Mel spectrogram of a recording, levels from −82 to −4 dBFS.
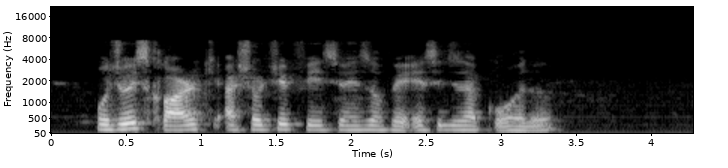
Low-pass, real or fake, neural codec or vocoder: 7.2 kHz; real; none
